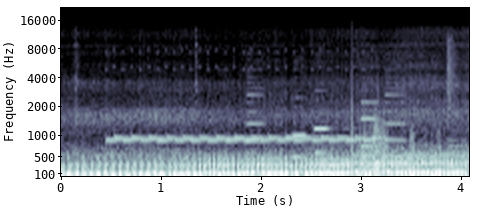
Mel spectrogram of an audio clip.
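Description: A friend's motorcycle rumbles along a road, a steady throbbing engine pulse with road and wind noise, heard continuously from close behind with a faint whining tone over it.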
